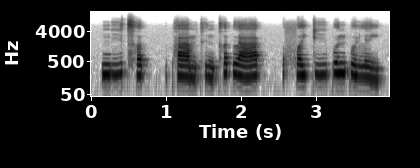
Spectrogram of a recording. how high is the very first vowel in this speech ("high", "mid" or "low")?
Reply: high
